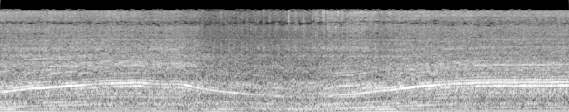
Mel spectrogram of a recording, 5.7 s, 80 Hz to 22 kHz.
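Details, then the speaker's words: Homelite BP250 two-stroke backpack leaf blower found in trash, old gas drained, fresh 2-cycle mix: after several cold starts it idles well with an even buzz, speed swelling and settling as it warms up. "soon for work pretty well man idles well"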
